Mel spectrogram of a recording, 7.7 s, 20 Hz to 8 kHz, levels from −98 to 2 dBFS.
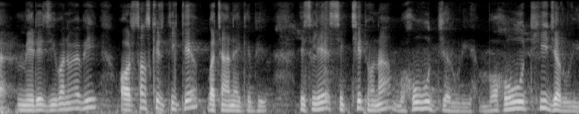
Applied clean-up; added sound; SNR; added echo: none; none; none; none.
